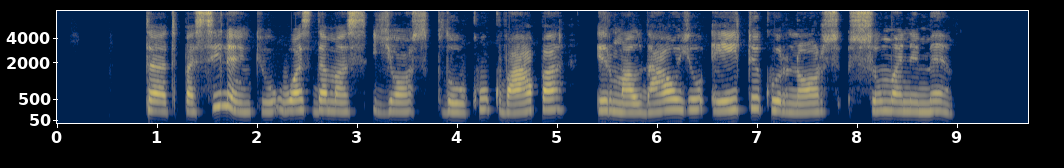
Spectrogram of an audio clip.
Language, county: Lithuanian, Vilnius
